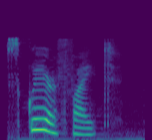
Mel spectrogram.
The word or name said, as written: sclerophyte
